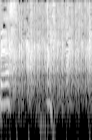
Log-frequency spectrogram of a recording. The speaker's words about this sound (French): je vous demanderai, s'il vous plaît, une bonne main d'applaudissement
